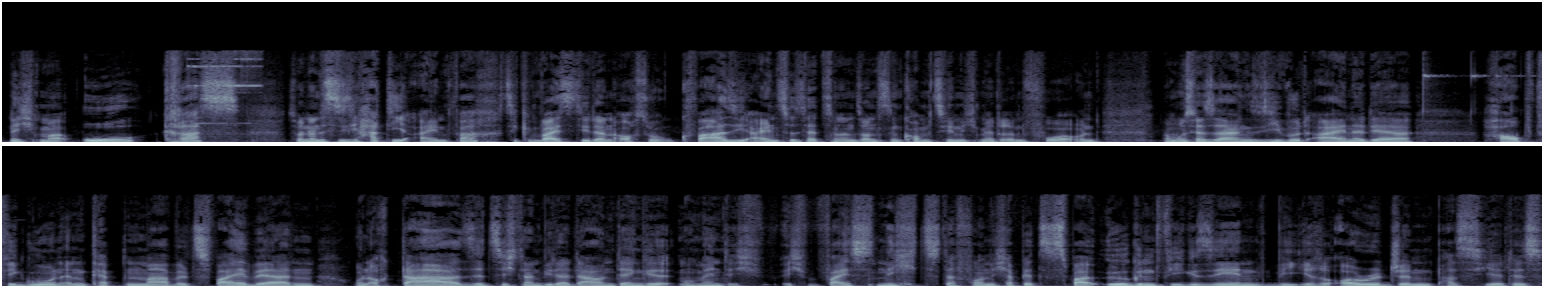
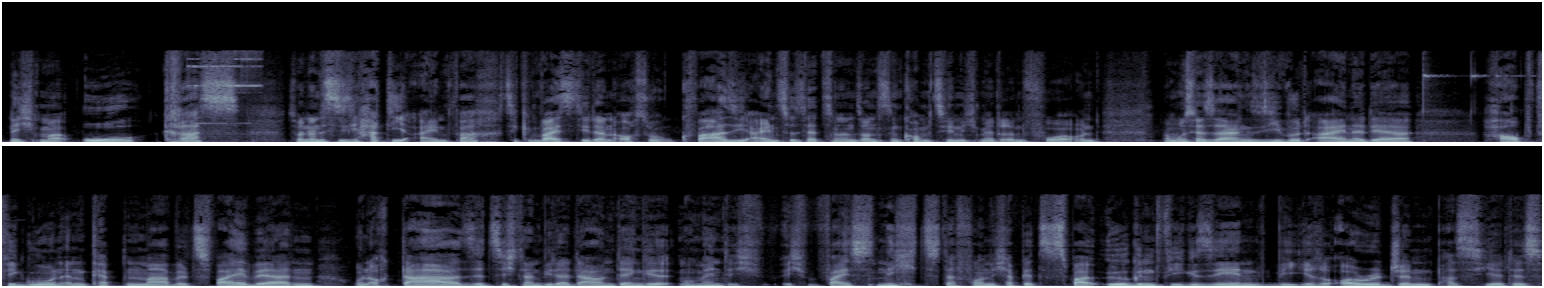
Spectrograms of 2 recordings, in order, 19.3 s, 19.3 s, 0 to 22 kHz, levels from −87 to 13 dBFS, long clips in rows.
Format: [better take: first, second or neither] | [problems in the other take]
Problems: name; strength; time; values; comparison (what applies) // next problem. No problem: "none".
neither | jangling keys; noticeable; at 1 s; peak 5 dB below the speech; the same in both // clattering dishes; faint; at 9 s; peak 15 dB below the speech; the same in both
